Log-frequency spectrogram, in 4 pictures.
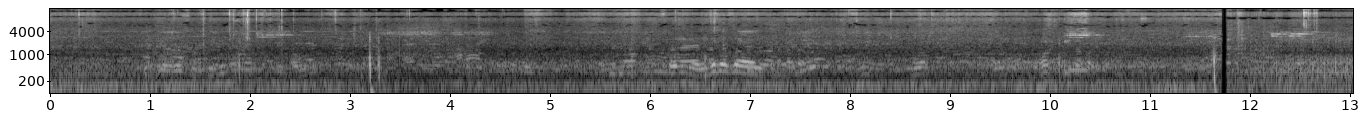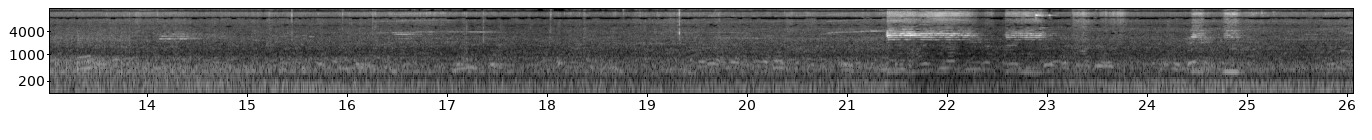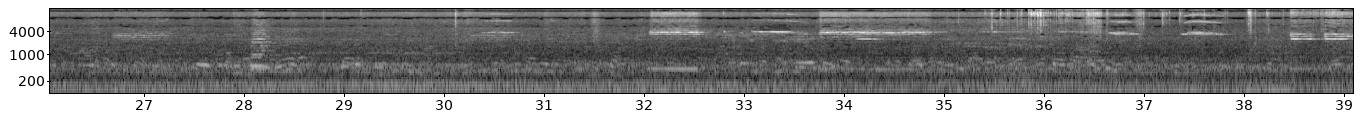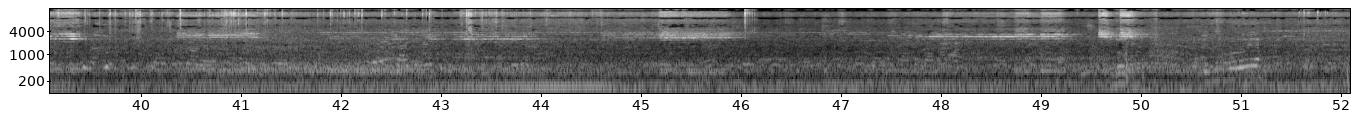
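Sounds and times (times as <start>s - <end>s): traffic: 0.0s - 52.0s.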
